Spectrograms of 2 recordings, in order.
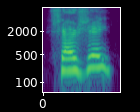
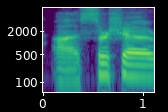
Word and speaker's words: Saoirse: Saoirse? Pronouncing that wrong. Saoirse.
